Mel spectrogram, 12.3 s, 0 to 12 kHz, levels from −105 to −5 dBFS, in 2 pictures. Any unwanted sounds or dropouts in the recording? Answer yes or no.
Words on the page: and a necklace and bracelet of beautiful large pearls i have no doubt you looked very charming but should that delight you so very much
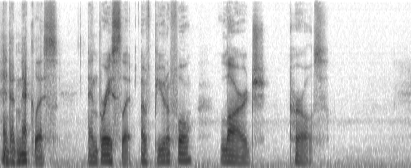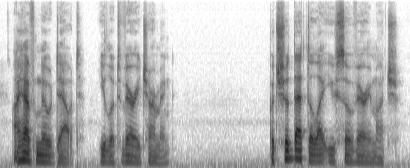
no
